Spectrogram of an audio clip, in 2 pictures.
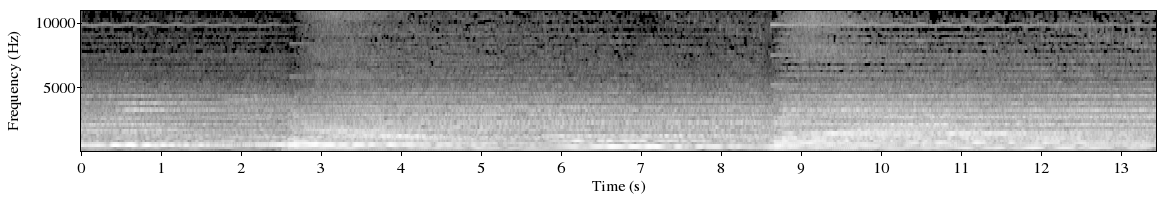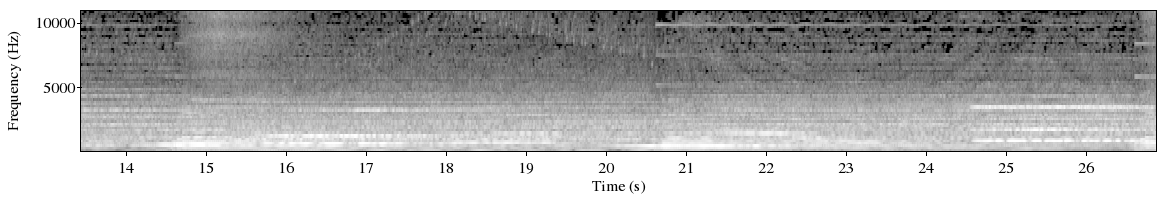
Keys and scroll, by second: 16.6 ctrl+i, 19.8 ctrl+i, 21.7 ctrl+d.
